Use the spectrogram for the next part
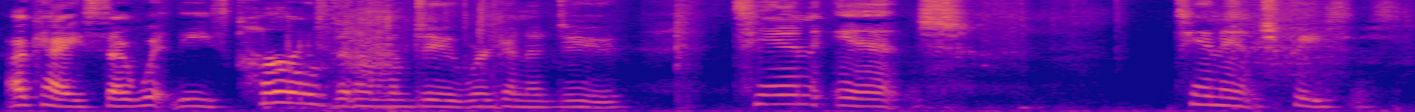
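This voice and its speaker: A woman's voice: fairly low pitch, slow, a little hiss or hum. A woman, chatting casually with her viewers as she hosts a crafting livestream. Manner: chatty, talks to viewers directly and folksy. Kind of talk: casual live chat while crafting.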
